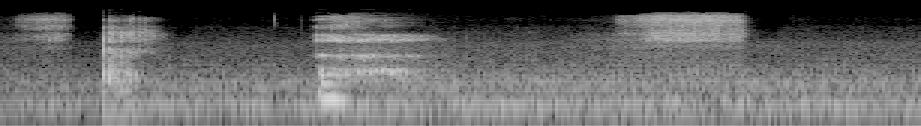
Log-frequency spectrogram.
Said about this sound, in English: Ugh. Sorry, I keep sniffling.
